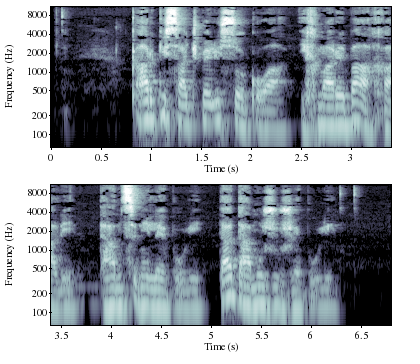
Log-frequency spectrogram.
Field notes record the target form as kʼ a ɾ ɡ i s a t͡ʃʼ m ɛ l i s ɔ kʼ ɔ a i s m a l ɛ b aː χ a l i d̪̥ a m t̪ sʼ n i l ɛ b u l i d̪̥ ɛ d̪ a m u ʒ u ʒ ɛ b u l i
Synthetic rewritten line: kʼ a ɾ ɡ i s a t͡ʃʼ m ɛ l i s ɔ kʼ ɔ a i χ m a ɾ ɛ b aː χ a l i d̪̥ a m t̪ sʼ n i l ɛ b u l i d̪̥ a d̪ a m u ʒ u ʒ ɛ b u l i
